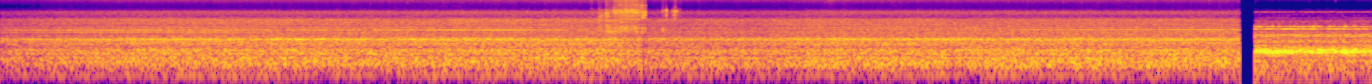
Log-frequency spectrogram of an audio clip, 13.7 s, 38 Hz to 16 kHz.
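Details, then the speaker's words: Chinese 8 kW (27,300 BTU) diesel air heater just installed in a garage, moments after the burner lit with warm air from the ducts: steady rushing roar like a small blowtorch with a faint high whistle on top. Normal burner operation. "Oh, I think the burner just lit. I got warm air coming out of the ducts. Like a little frickin' rocket engine here."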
